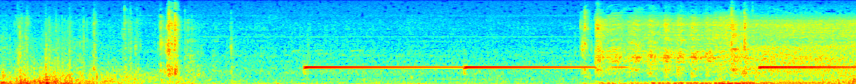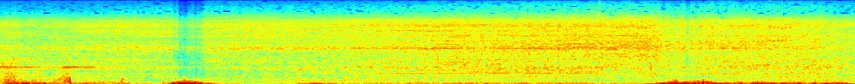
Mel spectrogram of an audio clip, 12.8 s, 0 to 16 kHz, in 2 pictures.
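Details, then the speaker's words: 2007 GMC Acadia after starter replacement: after a couple of chimes, brief crank and engine catches right away into even running; quicker start, battery had been unhooked. "it started a lot faster let's do it again just the battery was unhooked just probably relearning some stuff"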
